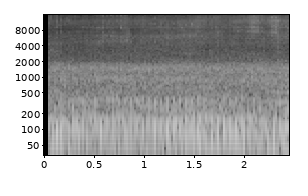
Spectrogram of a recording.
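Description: Motorbike engines running in street traffic, a steady low rumble.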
